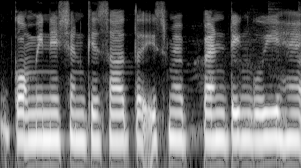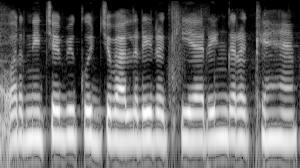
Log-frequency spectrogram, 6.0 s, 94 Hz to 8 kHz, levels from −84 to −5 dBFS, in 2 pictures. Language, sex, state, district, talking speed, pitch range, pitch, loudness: Hindi, female, Himachal Pradesh, Shimla, 170 wpm, 200-205 Hz, 200 Hz, -14 LUFS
